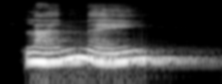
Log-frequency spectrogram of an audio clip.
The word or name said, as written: lanmei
